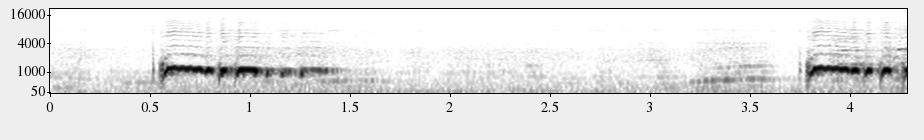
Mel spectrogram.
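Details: Local zebra dove singing actively to provoke rivals: a loud rising coo breaks into quick stuttered notes that trail off into a long fading purr, then a quiet gap before the next loud phrase begins.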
